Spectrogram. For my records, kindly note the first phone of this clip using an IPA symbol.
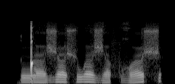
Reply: ŋ͡ǃ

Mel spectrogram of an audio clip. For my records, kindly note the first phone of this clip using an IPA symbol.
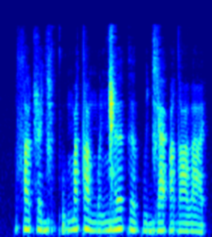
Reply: sˤ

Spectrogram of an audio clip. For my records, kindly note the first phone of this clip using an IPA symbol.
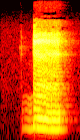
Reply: ɠ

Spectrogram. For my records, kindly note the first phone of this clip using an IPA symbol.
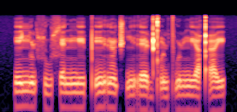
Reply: ẽ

